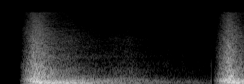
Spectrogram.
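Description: A whoosh sound effect with a deep low rumble: it swells in suddenly about a quarter of a second in, then fades away over a second and a half.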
